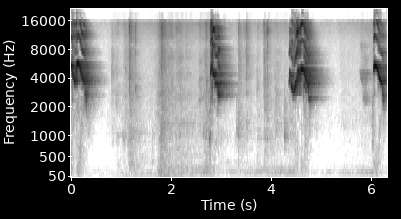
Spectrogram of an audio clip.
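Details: Male and female lovebirds of the rosy-faced or Fischer's kind calling for a mate: loud piercing squawks spaced irregularly, about four in six seconds, with faint rustling and low background noise between calls.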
